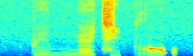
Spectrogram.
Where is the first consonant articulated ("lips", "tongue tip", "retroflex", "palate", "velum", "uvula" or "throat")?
lips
